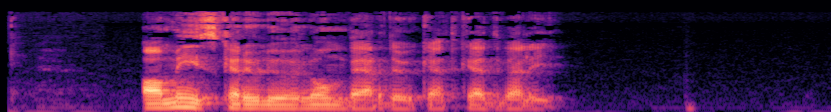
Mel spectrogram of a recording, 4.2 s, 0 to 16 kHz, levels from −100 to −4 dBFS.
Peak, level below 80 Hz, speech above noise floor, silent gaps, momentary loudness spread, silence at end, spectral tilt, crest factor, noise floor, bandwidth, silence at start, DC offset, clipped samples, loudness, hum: -2 dBFS; -46 dBFS; 52 dB; none; 13 LU; 1.4 s; -4 dB/octave; 24 dB; -74 dBFS; 11.5 kHz; 0.7 s; under 0.1%; under 0.1%; -22 LUFS; none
